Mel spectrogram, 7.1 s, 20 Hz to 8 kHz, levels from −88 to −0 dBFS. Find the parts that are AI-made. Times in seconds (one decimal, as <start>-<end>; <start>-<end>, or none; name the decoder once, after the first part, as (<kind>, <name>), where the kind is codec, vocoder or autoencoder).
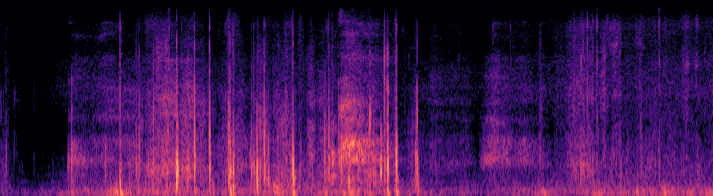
3.2-5.0 (vocoder, Vocos); 5.6-6.1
